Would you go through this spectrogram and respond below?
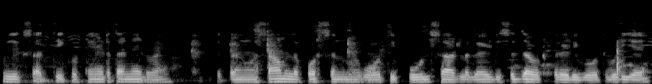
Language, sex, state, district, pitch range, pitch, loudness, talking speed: Rajasthani, male, Rajasthan, Churu, 110-120 Hz, 115 Hz, -21 LUFS, 110 wpm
